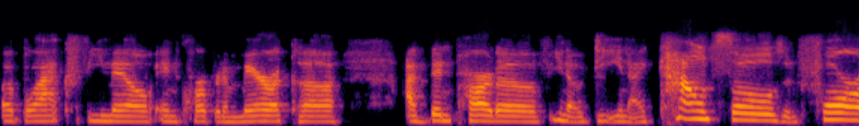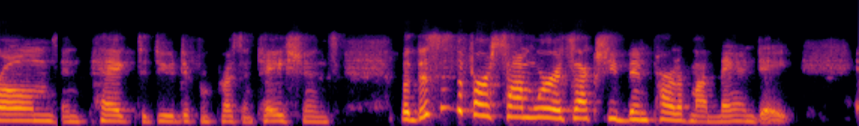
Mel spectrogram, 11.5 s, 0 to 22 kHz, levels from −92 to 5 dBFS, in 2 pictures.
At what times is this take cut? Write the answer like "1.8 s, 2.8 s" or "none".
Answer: 6.1 s, 6.6 s

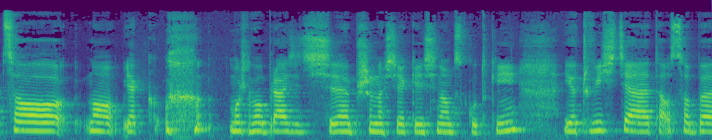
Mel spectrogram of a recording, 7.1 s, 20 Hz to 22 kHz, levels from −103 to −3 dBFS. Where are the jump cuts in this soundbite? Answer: 2.5 s, 4.5 s

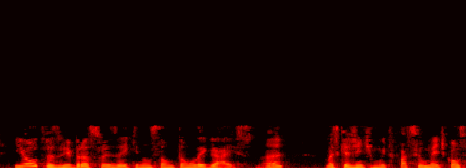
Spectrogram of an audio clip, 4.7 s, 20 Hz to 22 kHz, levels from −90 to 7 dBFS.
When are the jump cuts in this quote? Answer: none

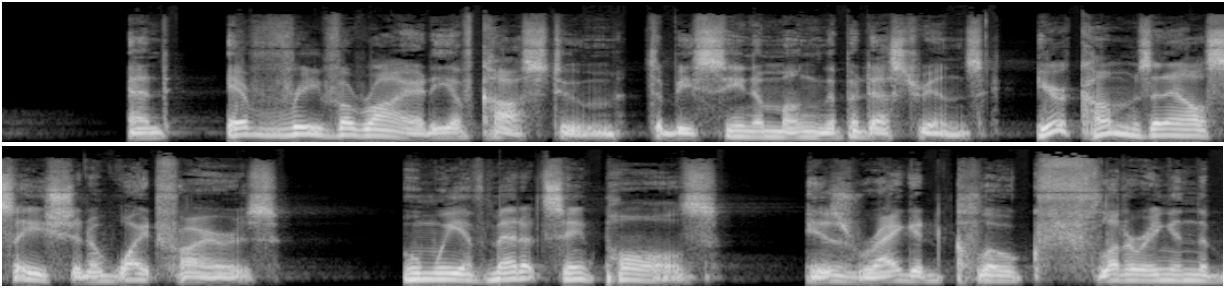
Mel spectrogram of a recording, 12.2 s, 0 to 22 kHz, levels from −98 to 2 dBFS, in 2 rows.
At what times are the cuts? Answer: 3.2 s

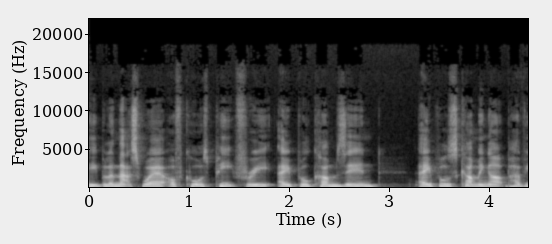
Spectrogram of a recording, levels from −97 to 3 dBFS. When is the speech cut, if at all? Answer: none

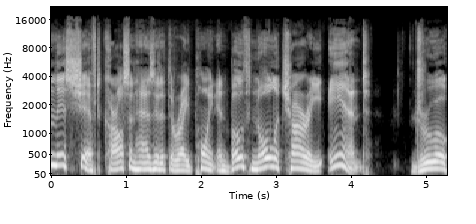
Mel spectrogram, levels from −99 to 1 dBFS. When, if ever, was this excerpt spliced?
none

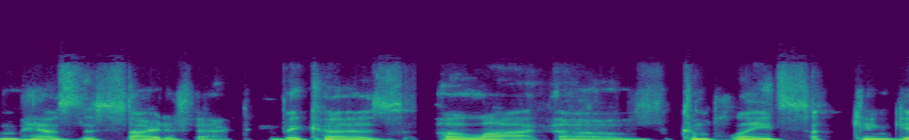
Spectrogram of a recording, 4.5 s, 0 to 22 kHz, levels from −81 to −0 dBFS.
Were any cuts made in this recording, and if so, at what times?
1.3 s

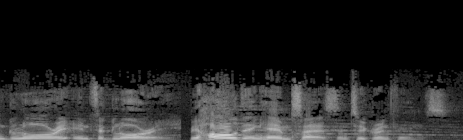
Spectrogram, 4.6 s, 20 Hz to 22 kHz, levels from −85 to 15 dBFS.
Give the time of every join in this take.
1.8 s, 2.9 s

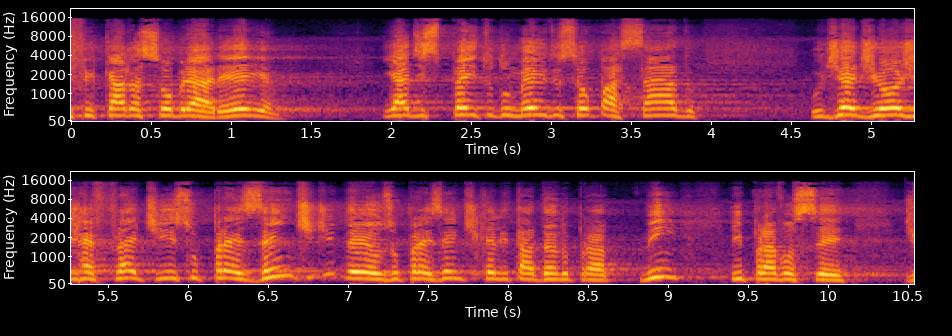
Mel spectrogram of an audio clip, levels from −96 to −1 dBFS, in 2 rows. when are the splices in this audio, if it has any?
5.3 s

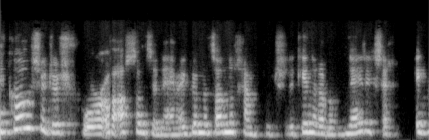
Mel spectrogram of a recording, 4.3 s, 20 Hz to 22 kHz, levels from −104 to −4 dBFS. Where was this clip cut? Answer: 1.1 s, 3.2 s

